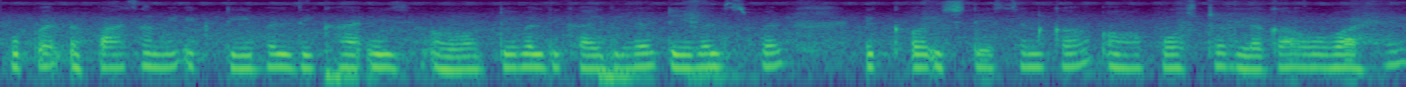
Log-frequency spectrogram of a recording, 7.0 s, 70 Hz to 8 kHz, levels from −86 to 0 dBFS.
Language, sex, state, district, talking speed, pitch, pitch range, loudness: Hindi, female, Uttar Pradesh, Varanasi, 180 wpm, 210 Hz, 205-220 Hz, -27 LUFS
